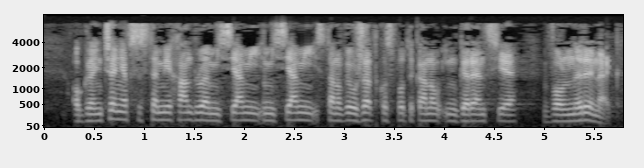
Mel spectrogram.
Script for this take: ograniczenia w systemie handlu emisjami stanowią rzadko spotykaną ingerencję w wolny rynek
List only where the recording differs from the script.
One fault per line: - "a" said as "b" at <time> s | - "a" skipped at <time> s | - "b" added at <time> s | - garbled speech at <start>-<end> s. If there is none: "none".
- "emisjami" added at 2.2 s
